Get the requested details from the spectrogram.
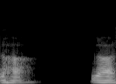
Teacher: और सघोष महाप्राण में आता है घ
